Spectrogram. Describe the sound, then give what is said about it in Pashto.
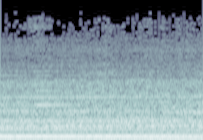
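Woodworking machines cut and plane wood in a furniture workshop, making a loud, steady, unbroken drone with a strong low hum that runs throughout. “څوک په ماشینونو لرګي رکوي، څوک په همدې ماشینونو لوړې ژورې هواروي”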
